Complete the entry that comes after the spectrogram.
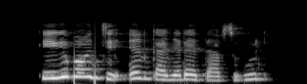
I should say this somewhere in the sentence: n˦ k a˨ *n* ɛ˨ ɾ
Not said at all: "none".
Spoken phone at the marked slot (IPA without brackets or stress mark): ɲ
